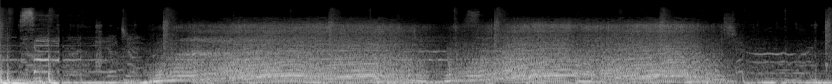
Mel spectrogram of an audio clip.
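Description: A car engine is revved repeatedly while standing still, its pitch climbing and falling in several sweeps over about six seconds. Background music plays underneath.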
